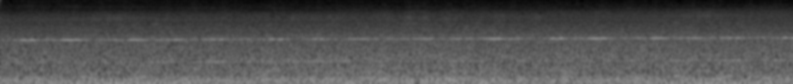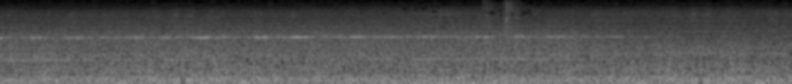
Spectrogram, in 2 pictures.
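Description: A train's electric motor whines with a steady high tone.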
